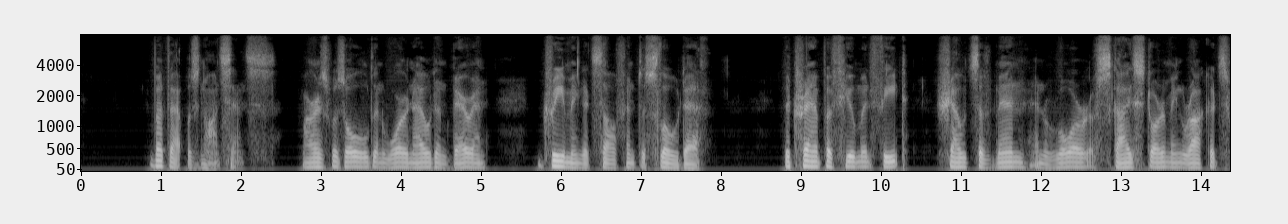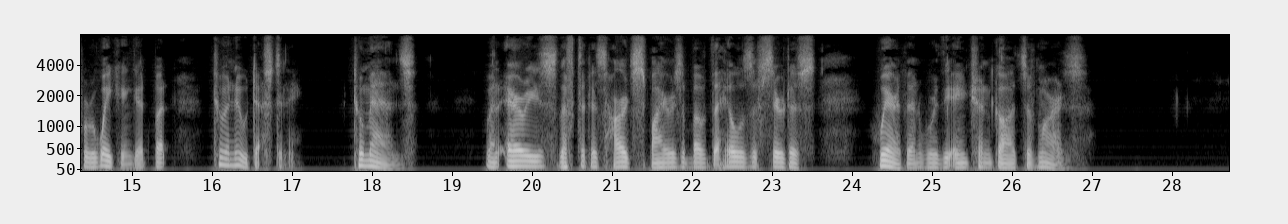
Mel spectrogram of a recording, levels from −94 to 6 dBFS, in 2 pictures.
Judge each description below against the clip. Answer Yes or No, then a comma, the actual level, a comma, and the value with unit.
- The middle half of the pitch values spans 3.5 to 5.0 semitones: No, narrow, 2.5 semitones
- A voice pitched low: Yes, low, 100 Hz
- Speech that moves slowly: Yes, slow, 125 wpm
